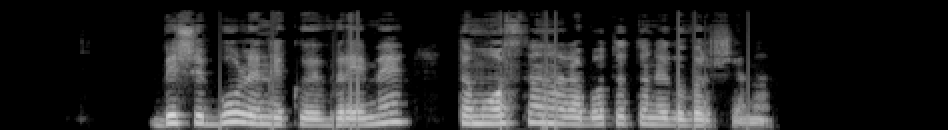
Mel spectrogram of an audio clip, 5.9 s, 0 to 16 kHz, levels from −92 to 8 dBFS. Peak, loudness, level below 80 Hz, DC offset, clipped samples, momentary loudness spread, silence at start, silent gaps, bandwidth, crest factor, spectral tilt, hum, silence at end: -4 dBFS; -20 LUFS; -56 dBFS; under 0.1%; under 0.1%; 11 LU; 0.95 s; 2.79-2.84 s; 11 kHz; 18 dB; -5.5 dB/octave; none; 1.1 s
